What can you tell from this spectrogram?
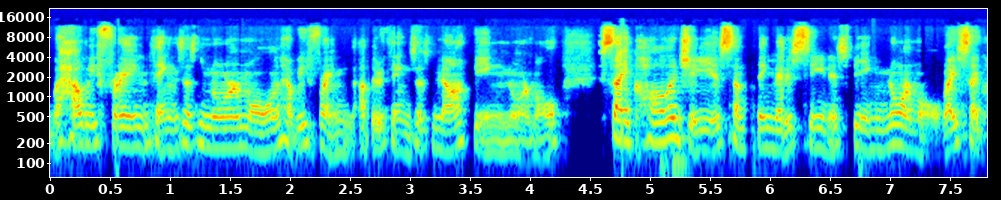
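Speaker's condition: Deafness with cochlear implants, bilateral cochlear implants

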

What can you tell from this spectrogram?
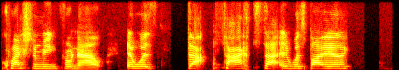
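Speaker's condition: Cerebral palsy; non-progressive

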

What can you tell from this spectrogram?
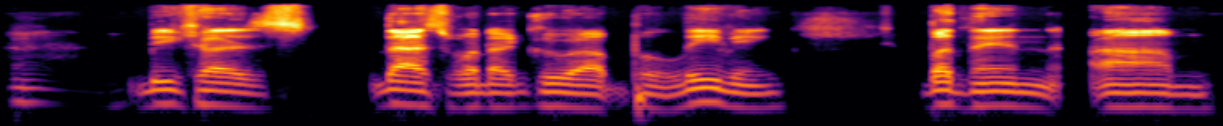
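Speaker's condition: Cerebral palsy; since birth

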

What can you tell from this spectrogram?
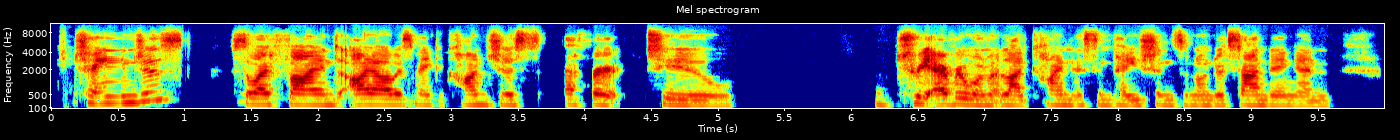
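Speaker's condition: Stuttering; onset at age 3, inherited from mother who also stutters, more covertly; age 23, in and out of speech therapy, many therapists, not currently attending; more severe than mother's; prolonged sounds, blocks

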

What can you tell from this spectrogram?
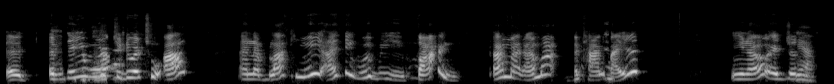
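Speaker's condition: Deafness, acquired at age four

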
